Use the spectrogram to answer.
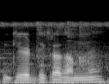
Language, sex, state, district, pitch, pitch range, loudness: Hindi, male, Uttar Pradesh, Jalaun, 110 Hz, 105-110 Hz, -18 LUFS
